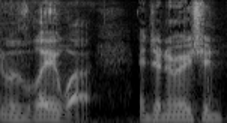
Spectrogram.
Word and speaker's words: Lewa: In Generation 1, the canon pronunciation was Lewa. In Generation 2, the canon pronunciation was Liwa.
